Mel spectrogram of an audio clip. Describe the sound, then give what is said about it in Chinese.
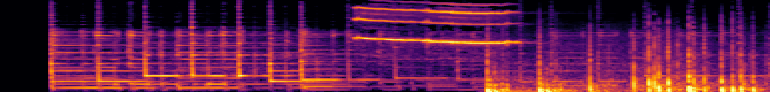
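Fireworks launching and bursting: bright musical chiming tones first, then whistling launch tones, then many sharp crackling bursts in quick succession. “你们看，放烟火了。 哇，烟火好漂亮哦。 对呀、啊、咻一声，烟火就飞上去了。”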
